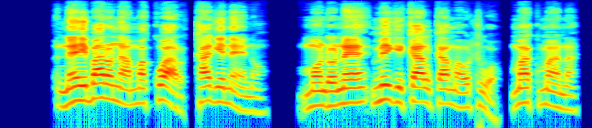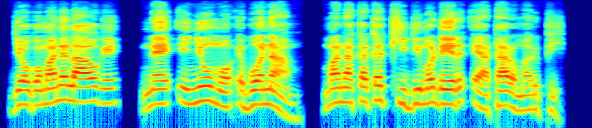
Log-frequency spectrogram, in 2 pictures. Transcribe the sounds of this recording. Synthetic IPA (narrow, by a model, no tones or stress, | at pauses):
nɛɪbaɾɔnamːakwarkaɡɪnɛnɔ̰ | mɔndɔnɛmɪɡɪkalkamaɔtwɔ̰makmana | d͡ʒɔɡɔmanɛlaɔɡɪ | nɛɪɲʊmɔʔebwɔna̰mː | anakakakidimɔdɪɾɛataɾɔmarpḭ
